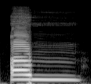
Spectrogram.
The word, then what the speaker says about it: homme: Attention, quand il y a un doublement de la consonne m ou n, on n'a pas la même prononciation. On n'a pas le son on. Par exemple, gomme, homme. On n'a pas le son on, mais plutôt homme, homme.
